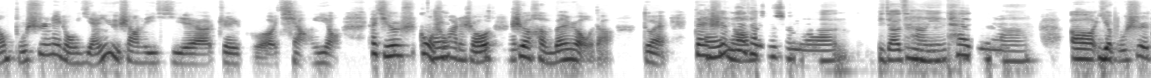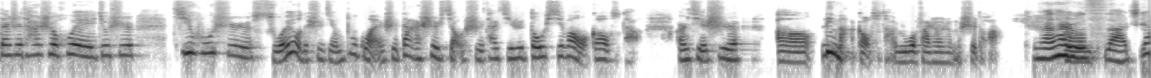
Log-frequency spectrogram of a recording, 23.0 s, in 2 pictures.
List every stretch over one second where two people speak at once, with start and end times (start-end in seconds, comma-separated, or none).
none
